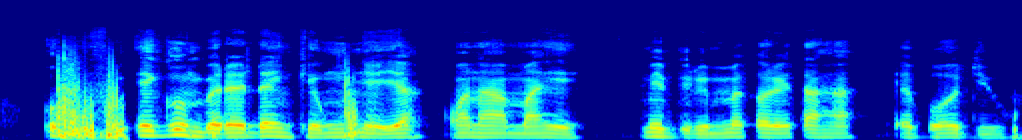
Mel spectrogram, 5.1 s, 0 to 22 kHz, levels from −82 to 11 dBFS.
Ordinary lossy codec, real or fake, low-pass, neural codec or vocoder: AAC, 48 kbps; fake; 9.9 kHz; vocoder, 44.1 kHz, 128 mel bands, Pupu-Vocoder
